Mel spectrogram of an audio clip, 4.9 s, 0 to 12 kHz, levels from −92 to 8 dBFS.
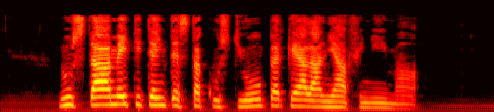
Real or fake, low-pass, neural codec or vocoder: real; 7.2 kHz; none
